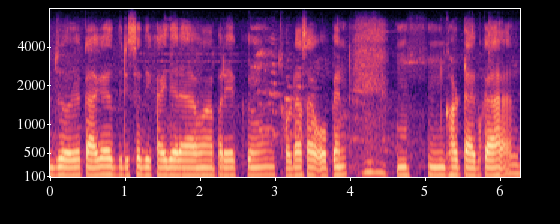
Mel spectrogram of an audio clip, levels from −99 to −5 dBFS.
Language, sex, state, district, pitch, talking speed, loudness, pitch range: Hindi, male, Bihar, Sitamarhi, 130 Hz, 200 wpm, -17 LUFS, 130-135 Hz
